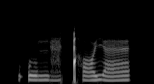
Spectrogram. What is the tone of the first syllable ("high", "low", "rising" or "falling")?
low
